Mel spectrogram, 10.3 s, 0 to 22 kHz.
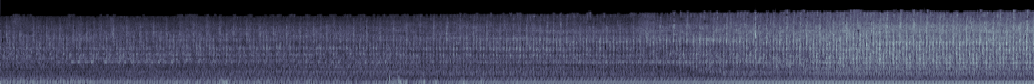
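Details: VW TDI 90hp diesel idle with a quick, regular tick about three per second following engine speed; began the day after a 600 km trip and has lasted 5 months. Lifters and injectors replaced, oil pressure OK, oils changed; owner suspects wrist pin play.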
